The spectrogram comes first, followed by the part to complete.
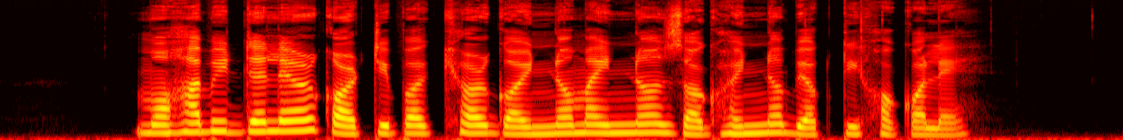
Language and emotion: Assamese, neutral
